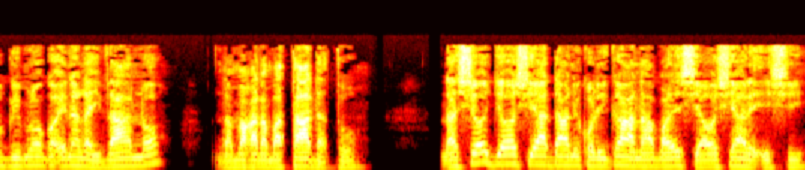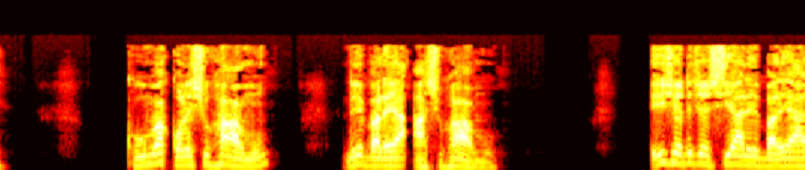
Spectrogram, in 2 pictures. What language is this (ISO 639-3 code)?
kik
